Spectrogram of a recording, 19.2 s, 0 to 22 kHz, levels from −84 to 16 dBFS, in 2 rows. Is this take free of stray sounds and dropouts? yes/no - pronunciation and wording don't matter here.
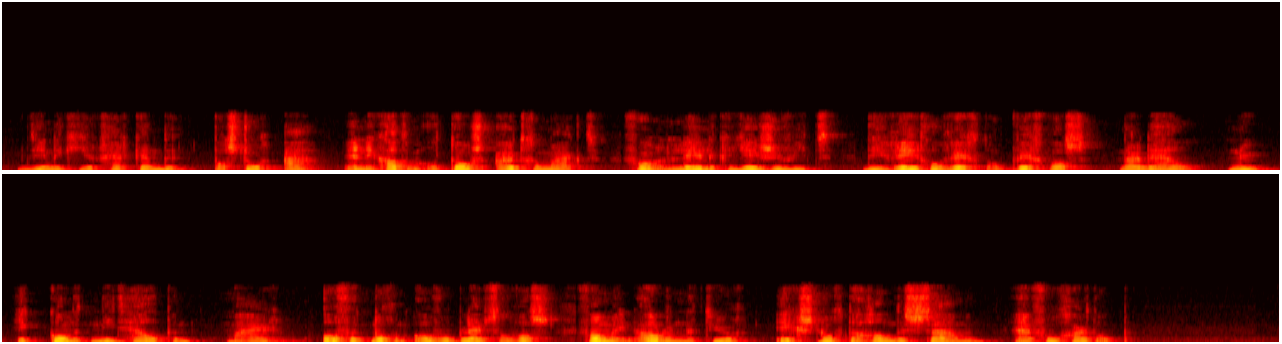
yes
